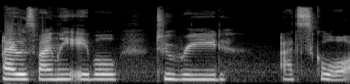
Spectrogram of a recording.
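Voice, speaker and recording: Noticeable background noise sits behind this woman. She has a high pitch and an American accent. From Canada, southern Ontario near Michigan. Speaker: YouTuber. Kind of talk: casual vlog chat. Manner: animated.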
